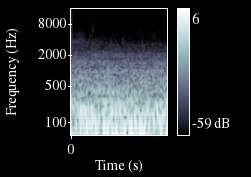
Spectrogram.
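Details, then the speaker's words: FRS/BRZ/86 with automatic engine converted to manual, equal-length headers, two resonators, driving: deep even exhaust rumble, sporty track-car sound, no ticking, puffing or rasp from a leak; healthy engine and exhaust. "so yeah e for life it sounds more like a sports car a track car than just like a score whatever"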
